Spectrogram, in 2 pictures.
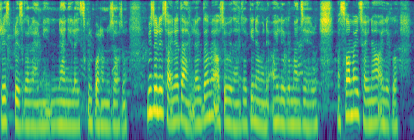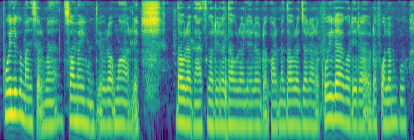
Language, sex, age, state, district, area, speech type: Nepali, female, 45-60, West Bengal, Jalpaiguri, urban, spontaneous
